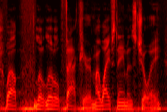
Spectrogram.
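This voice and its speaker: A man at a fairly quick pace and fairly low pitch, lively in intonation, with noticeable background noise. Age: 60s. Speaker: business owner. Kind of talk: radio interview.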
